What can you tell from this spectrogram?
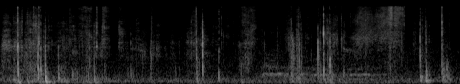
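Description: Hands handling a coin's card and plastic blister pack: irregular crinkling and sharp clicks of plastic and card.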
